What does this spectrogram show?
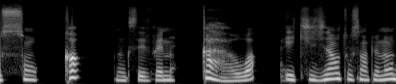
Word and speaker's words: kawa: française et avec humane vous entendrez la vraie prononciation d'origine en arabe. Le premier mot c'est kawa et ça veut dire cacher.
